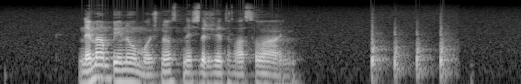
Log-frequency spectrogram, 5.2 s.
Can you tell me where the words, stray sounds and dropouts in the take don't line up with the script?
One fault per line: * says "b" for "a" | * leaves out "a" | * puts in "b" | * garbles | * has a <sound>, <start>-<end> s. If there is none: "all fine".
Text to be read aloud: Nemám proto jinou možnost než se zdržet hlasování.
* leaves out "proto"
* leaves out "se"
* has a thud, 3.7-4.6 s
